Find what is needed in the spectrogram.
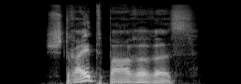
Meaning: strong/mixed nominative/accusative neuter singular comparative degree of streitbar
- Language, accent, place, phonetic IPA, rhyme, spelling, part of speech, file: German, Germany, Berlin, [ˈʃtʁaɪ̯tbaːʁəʁəs], -aɪ̯tbaːʁəʁəs, streitbareres, adjective, De-streitbareres.ogg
